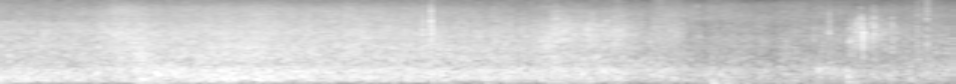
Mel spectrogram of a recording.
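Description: Sea waves break and wash up the shore on the beach at Eastbourne, a loud continuous rushing surf with wind buffeting the microphone, one surge swelling then easing off.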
